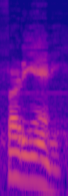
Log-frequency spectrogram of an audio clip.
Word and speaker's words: Ferdiani: The way his last name is pronounced is Paul Ferdiani.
